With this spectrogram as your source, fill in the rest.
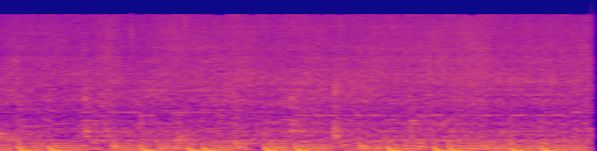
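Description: Six pointed gourds fry in a small amount of spice paste in a pan, with steady close sizzling broken by repeated scraping stirs, and no voices.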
